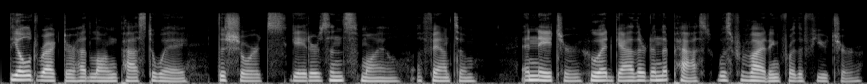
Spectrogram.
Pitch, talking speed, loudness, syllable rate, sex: 170 Hz, 180 wpm, -19 LUFS, 5.5 syllables/s, female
